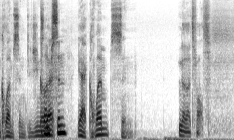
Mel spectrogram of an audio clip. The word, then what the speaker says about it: Clemson: I don't want to hear about your soft P. Just look at the Wow. Just look at the way it's spelled. There's no P.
